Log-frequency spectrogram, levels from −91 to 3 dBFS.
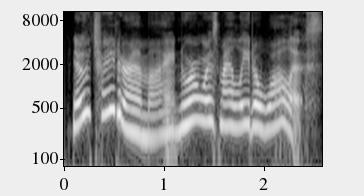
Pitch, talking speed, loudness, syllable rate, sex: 290 Hz, 210 wpm, -15 LUFS, 5.4 syllables/s, female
